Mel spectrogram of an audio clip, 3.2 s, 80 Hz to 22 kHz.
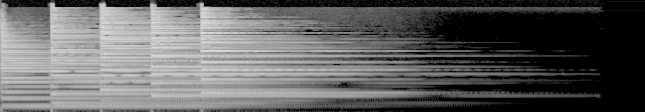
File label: E 7th Flat 9th, B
